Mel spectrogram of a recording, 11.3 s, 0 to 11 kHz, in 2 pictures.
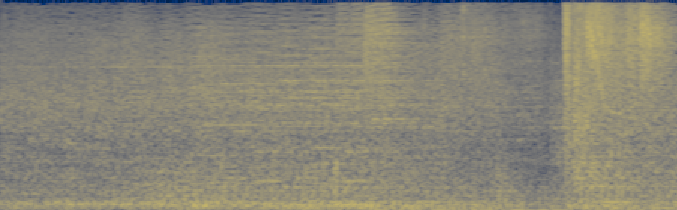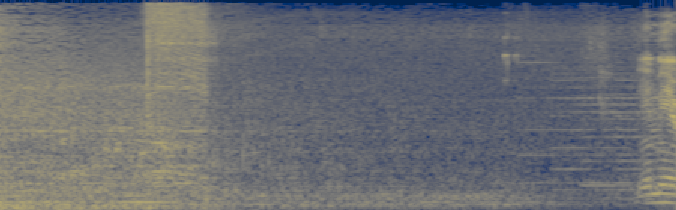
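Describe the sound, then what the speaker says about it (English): Facility explosion in Mass Effect 2: a loud, sustained rumbling roar with heavy low booms and bursts of debris noise that gradually fades toward the end. "A giant explosion in the facility."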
